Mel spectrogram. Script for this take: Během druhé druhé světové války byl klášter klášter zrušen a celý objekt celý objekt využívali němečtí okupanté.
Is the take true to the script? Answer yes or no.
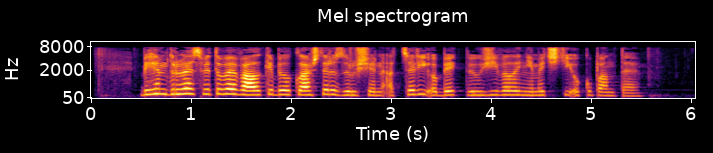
no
